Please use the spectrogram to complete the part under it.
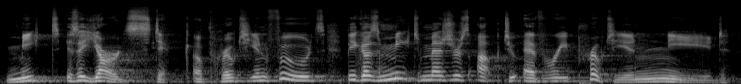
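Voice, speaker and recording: A man playing an old-time radio announcer and narrator, speaking in a deliberate, theatrical and emphatic way. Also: fairly high pitch, big pitch swings. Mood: hearty salesmanship. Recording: echoey hall stage performance.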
